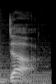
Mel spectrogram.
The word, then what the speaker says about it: DUKW: And of course, number 49, the DUKW pronounced the duck.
